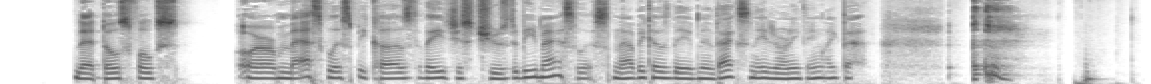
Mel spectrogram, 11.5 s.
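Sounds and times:
speech: 0.8s - 1.8s, 2.4s - 10.2s
man with allergies or a cold clearing throat: 9.5s - 10.4s.

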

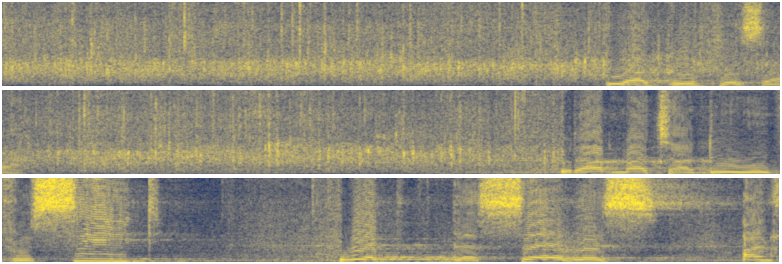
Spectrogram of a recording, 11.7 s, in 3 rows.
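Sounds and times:
crowd welcoming applause: 0.0s - 7.2s
speech: 3.0s - 4.2s, 6.7s - 8.8s, 9.5s - 11.6s.

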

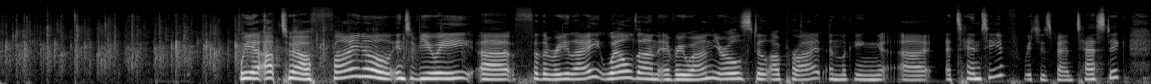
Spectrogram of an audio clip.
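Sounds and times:
audience applause: 0.0s - 3.5s
speech: 2.4s - 11.5s.

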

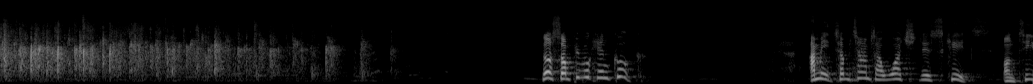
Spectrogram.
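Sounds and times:
audience clapping: 0.0s - 4.0s
speech: 5.4s - 6.5s, 8.1s - 10.3s.

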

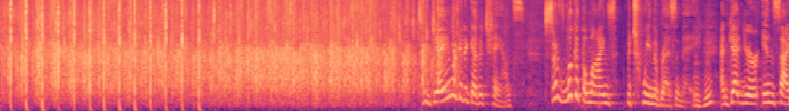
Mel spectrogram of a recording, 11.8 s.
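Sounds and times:
audience applause welcoming the president and CEO of HP Enterprise: 0.0s - 7.1s
speech: 6.4s - 11.8s.

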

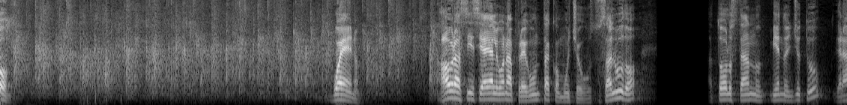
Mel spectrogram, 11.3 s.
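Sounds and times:
crowd applauding: 0.0s - 6.6s
speech: 4.4s - 5.0s, 5.8s - 8.6s, 9.5s - 11.2s.

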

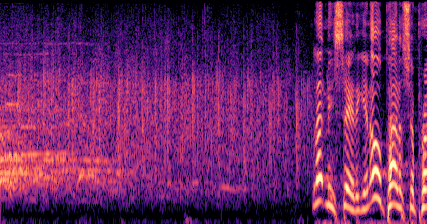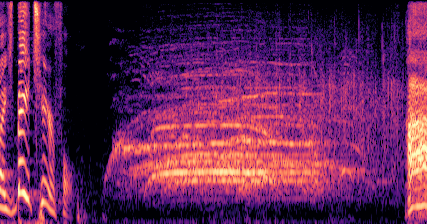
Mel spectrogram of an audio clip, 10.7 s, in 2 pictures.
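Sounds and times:
audience cheering and applauding: 0.0s - 4.0s, 6.7s - 10.6s
speech: 3.9s - 6.4s, 10.4s - 10.6s.

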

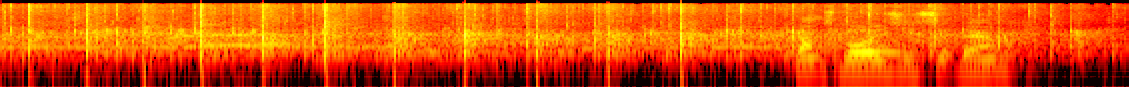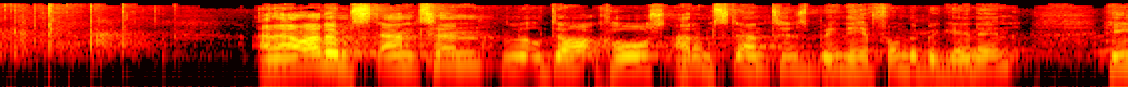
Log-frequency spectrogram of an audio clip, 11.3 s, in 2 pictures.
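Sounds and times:
audience applause: 0.0s - 6.4s
speech: 4.0s - 5.2s, 6.9s - 11.2s.

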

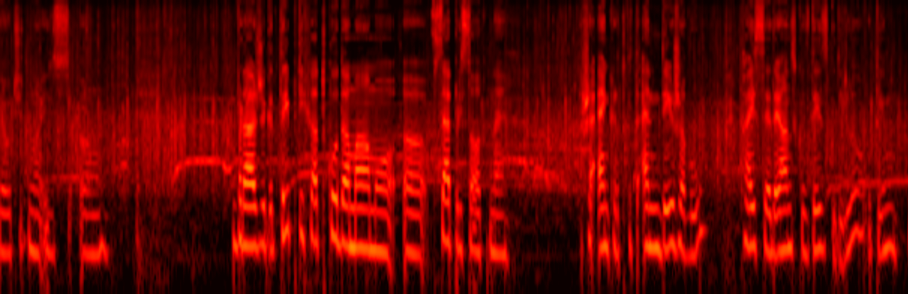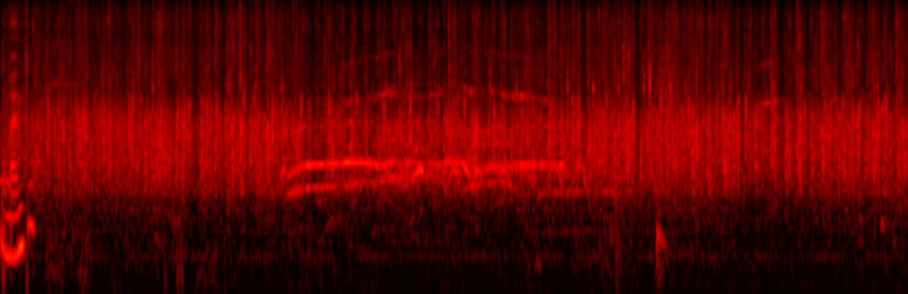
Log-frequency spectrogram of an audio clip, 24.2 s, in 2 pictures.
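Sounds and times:
speech: 0.0s - 2.0s, 3.1s - 6.9s, 7.8s - 12.8s
audience applause in recorded performance: 0.0s - 24.2s
whistles or cheers: 1.6s - 3.2s, 6.8s - 7.8s, 11.7s - 13.3s, 15.8s - 21.0s, 22.1s - 22.8s.

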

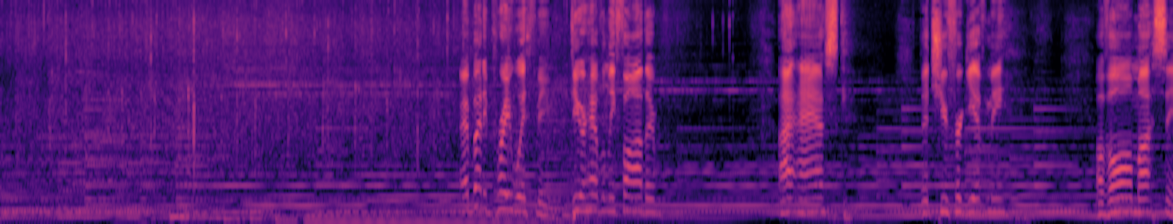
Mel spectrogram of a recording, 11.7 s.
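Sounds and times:
audience clapping hands in praise: 0.0s - 6.3s
speech: 4.6s - 6.7s, 7.8s - 8.6s, 9.2s - 10.2s, 11.0s - 11.7s.

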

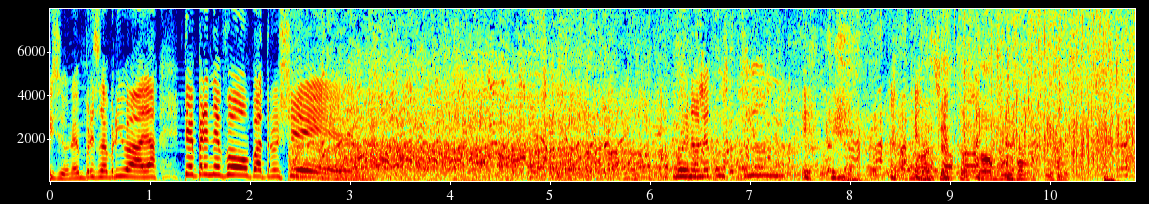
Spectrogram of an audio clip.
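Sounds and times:
speech: 0.0s - 3.7s, 6.2s - 10.4s
laughter: 2.4s - 10.8s
crowd applause: 2.7s - 10.8s.

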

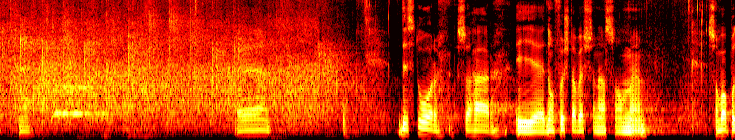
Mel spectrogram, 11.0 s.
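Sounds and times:
audience applause: 0.0s - 5.5s
speech: 6.0s - 9.9s, 10.7s - 11.0s.

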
